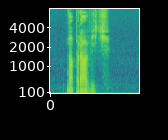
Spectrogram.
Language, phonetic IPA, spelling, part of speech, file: Polish, [naˈpravʲit͡ɕ], naprawić, verb, Pl-naprawić.ogg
